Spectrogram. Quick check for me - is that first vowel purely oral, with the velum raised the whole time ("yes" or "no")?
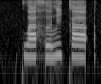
yes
